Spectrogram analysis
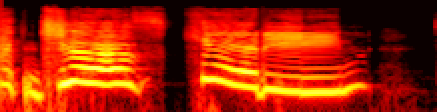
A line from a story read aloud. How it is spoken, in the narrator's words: he giggled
